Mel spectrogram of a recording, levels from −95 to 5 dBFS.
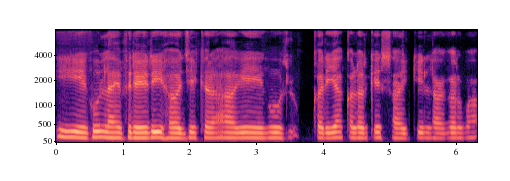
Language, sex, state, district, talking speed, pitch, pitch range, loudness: Bhojpuri, male, Bihar, Muzaffarpur, 125 wpm, 140 Hz, 135-145 Hz, -16 LUFS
